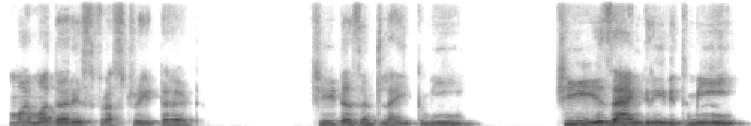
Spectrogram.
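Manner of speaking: soft, slow and hurt; hurt child's inner voice. Retold or imitated. A child quietly hearing that mother is angry. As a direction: let it sink in quietly, like a wounded child. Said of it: "All they hear is".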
